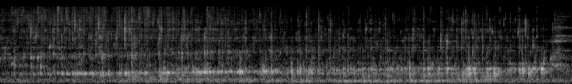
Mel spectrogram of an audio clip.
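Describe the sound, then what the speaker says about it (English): Water poured steadily into a pot while cooking, a continuous gurgling, splashing stream that rises in pitch as the vessel fills, close and moderately loud with no talk. "I'm gonna add the rest of the water that's in here."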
